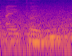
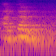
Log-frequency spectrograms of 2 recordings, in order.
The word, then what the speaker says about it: अतल: ये British pronunciation है, ये ब्रिटिश लोग प्रोनाउंसिएशन करते थे ऐथल। ऐथल उसका नाम है अतल।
